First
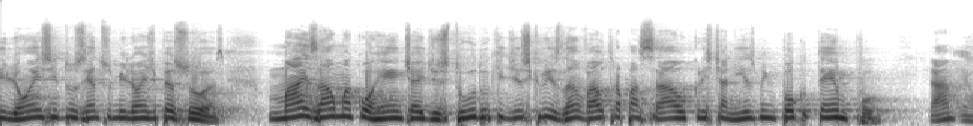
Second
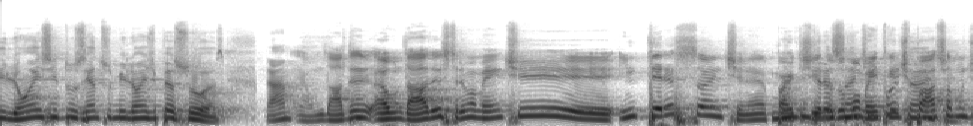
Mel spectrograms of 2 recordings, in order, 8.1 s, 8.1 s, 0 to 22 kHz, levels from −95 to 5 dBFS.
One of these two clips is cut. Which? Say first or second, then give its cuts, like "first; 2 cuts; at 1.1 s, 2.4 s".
second; 1 cut; at 2.1 s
